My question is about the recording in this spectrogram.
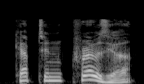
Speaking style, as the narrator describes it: he said stiffly

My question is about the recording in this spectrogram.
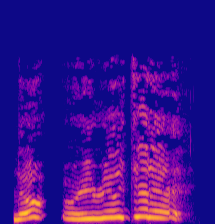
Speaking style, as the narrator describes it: Johnny replied, still yawning from sleep

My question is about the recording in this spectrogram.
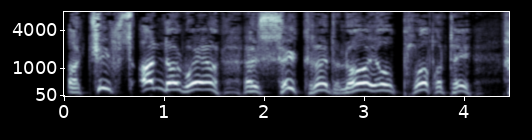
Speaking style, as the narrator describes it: howled Stoic the Vast

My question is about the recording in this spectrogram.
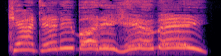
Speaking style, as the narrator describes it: I shrieked

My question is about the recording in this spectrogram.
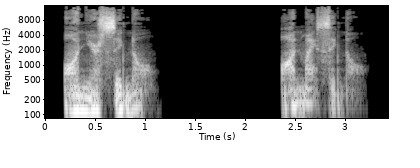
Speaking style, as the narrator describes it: murmurs

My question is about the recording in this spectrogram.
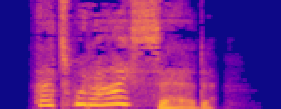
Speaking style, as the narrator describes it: Melody exclaimed

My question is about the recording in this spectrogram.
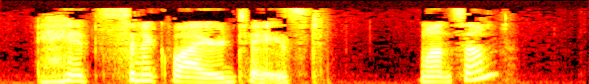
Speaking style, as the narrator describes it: she laughed and said

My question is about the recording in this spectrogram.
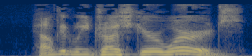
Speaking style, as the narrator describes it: the spokesman replied, and angrily added

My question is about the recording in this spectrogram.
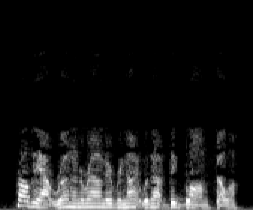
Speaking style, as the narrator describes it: Comer's voice chuckled comfortably

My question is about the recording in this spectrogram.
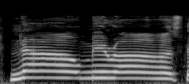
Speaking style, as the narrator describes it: they yelled

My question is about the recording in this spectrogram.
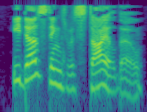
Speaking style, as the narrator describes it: Rage chuckles, smiling

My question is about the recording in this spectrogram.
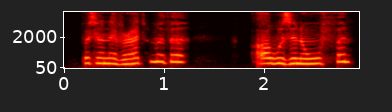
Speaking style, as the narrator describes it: In a high voice, she said

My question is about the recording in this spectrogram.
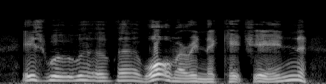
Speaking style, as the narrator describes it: whined Toothless

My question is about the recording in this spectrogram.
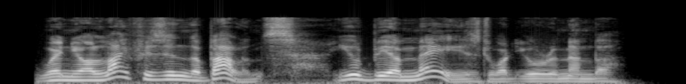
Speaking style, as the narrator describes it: Dryly, Miranda said

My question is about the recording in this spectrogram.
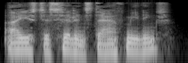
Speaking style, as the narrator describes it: Graham murmured against his neck

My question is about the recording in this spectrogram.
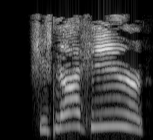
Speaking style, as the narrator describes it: Lacey cried

